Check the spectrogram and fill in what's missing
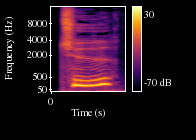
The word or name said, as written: tyde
